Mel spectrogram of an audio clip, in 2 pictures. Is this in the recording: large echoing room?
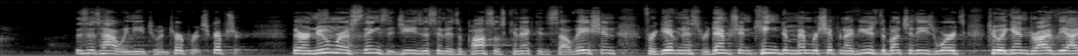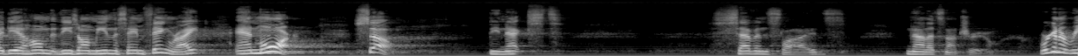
yes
